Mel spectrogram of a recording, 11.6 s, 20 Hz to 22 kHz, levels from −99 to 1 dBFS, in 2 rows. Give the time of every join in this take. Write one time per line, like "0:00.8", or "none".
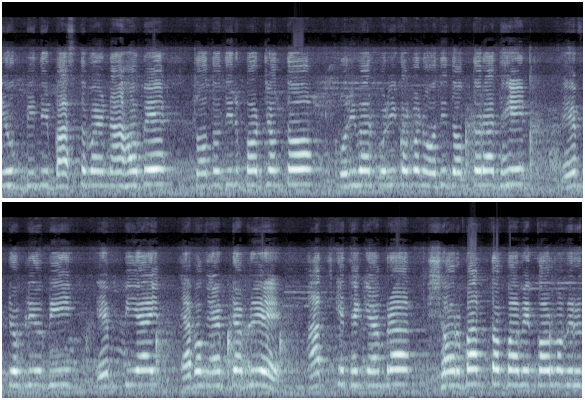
none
